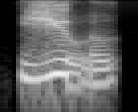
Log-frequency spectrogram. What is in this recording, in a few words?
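"yule", Indian English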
